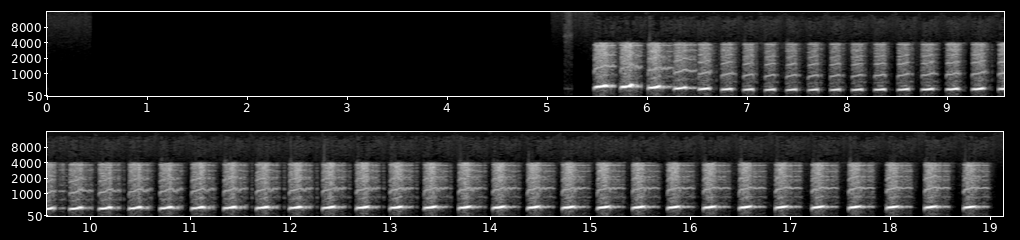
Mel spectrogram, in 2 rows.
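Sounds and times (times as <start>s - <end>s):
greater coucal booming hoots: 5.5s - 19.0s.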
